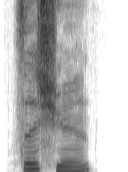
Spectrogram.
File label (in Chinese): "咨询", Chinese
